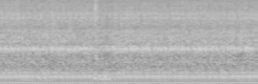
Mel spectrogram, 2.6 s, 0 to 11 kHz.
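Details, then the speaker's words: Suzuki Bandit 600, recently revived and found firing on only three cylinders: steady idle on light choke, lumpy with occasional coughs like one cylinder dropping out. The owner suspects one particular cylinder. "But you can hear it coughing and spluttering again. So that's what's making me think it might be that one."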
